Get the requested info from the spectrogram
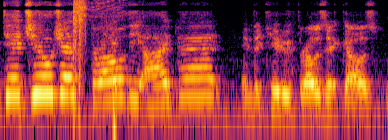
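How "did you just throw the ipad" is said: high, slow, drawn-out disbelief; mock outraged question. Cousin confronts the kid who threw the iPad, mock outrage. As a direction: stretch out the accusation in a high voice.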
